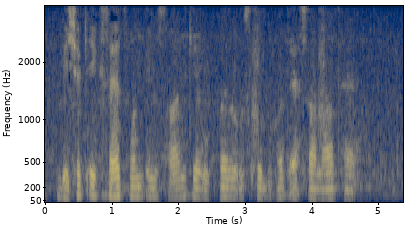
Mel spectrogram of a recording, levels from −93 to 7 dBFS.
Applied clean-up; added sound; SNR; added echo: none; Bark; 18 dB; none.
